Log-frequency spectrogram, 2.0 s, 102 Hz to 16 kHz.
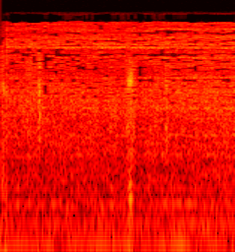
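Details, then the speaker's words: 2002 Ford Focus Zetec, leak-down test on cylinder 1 at top dead center, microphone up to the leak: steady airy hiss, a little over 80% leakage past an exhaust valve that isn't sealing, compression lost through the exhaust. "it's the exhaust valve that's not sealing so all the compression being lost through the exhaust pretty much at this point"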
